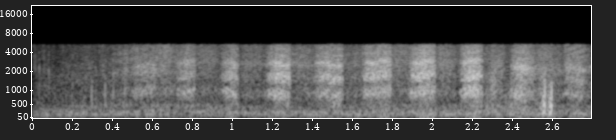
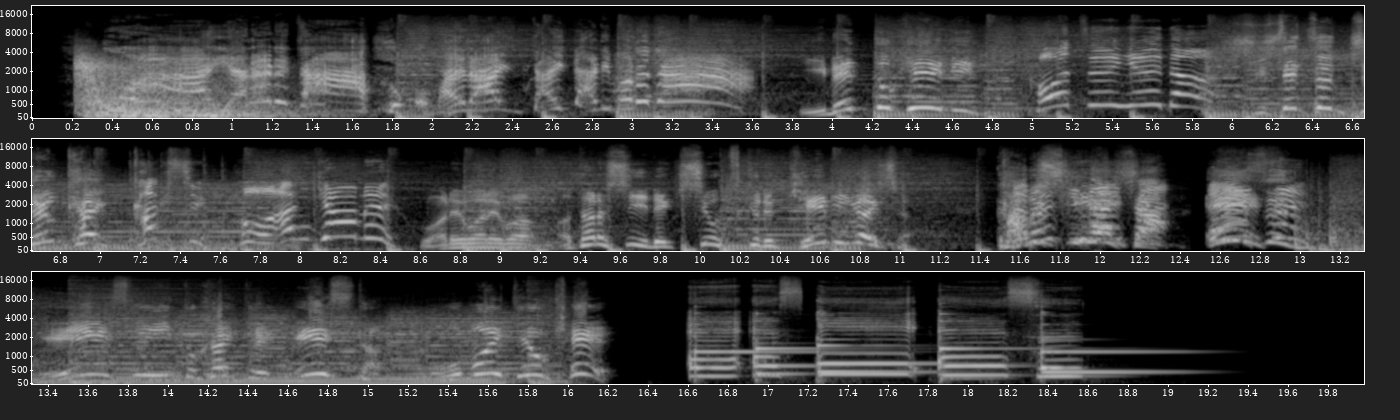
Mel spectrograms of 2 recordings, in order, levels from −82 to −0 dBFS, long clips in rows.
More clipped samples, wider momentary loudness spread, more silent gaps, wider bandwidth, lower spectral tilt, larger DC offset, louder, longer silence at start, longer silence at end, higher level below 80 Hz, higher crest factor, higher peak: neither; first, 12 LU vs 9 LU; neither; second, 5.4 kHz vs 19 kHz; about the same, -3 dB/octave vs -3.5 dB/octave; neither; first, -18 LUFS vs -25 LUFS; second, 0 s vs 0.2 s; second, 0 s vs 0.9 s; second, -50 dBFS vs -44 dBFS; about the same, 18 dB vs 20 dB; first, -2 dBFS vs -6 dBFS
